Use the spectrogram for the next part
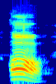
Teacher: तो अ कहने से आवाज कंठ से निकलता है ना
